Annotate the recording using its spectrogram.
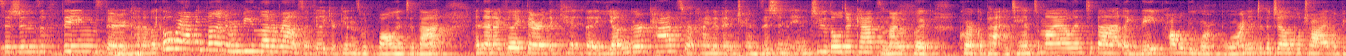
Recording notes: LIVE from BroadwayCon 2023 in New York City!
